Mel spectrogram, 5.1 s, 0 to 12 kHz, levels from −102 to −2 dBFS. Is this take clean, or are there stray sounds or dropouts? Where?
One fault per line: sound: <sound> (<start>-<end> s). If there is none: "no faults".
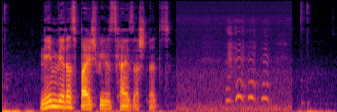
sound: laugh (3.0-4.3 s)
